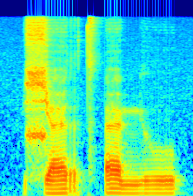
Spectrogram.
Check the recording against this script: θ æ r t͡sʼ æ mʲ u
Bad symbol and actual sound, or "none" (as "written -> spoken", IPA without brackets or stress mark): θ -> ɕ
